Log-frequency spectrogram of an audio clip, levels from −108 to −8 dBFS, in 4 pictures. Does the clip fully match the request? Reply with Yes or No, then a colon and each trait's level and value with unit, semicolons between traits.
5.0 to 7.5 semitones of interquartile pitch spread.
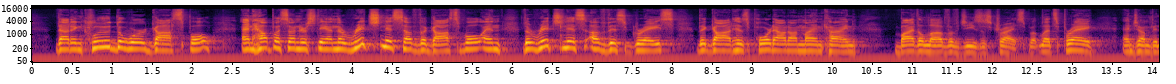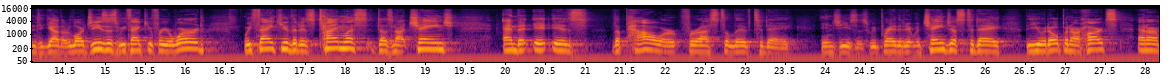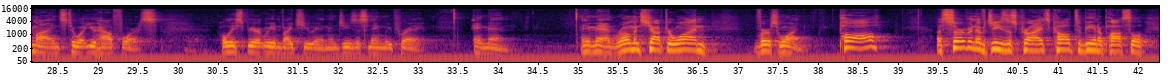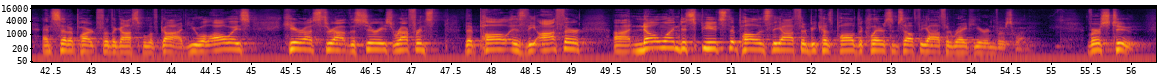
Yes: average, 5.3 semitones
